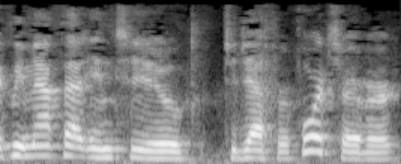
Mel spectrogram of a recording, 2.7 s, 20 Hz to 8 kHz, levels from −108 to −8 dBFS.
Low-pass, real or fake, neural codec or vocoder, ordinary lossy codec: 7.2 kHz; fake; codec, 16 kHz, 4 kbps, FreqCodec, larger model; MP3, 32 kbps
